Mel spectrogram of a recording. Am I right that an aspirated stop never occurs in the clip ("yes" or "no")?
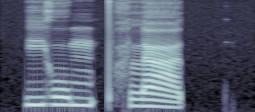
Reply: no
